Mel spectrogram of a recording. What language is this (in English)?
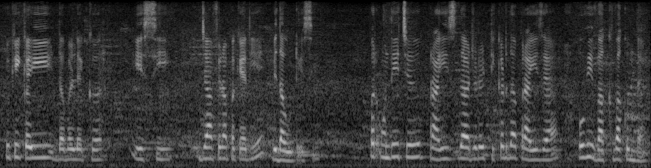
Punjabi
